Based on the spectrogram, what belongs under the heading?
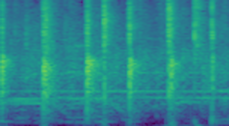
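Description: People clap to welcome someone who has just arrived, a short burst of about eight sharp, crisp claps at an uneven pace, with a faint steady hum underneath and no talking.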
